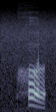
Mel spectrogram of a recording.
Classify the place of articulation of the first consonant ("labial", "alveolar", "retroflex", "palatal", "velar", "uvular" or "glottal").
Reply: glottal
